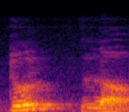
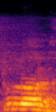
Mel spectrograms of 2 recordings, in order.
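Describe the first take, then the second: First: There is a brief stop before the doubled sound. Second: The word runs together without a break. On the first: The speaker calls it right. "প্রথম বর্ণের সামনে এসে আমরা থামবো" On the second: The speaker calls it wrong. "এখন আমরা যদি স্বাভাবিকভাবে বলি তুলল হয়, কিন্তু না"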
